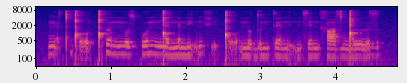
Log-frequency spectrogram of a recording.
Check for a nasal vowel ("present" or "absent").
absent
